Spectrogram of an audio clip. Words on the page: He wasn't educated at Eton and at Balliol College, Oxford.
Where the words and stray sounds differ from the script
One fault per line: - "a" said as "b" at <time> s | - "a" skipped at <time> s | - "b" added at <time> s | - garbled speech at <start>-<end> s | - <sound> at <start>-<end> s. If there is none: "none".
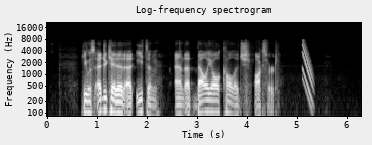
- "wasn't" said as "was" at 0.8 s
- chirp at 5.1-5.4 s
